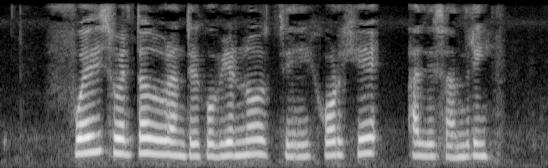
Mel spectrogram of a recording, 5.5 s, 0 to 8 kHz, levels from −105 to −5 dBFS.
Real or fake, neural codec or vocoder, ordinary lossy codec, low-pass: fake; vocoder, 44.1 kHz, 80 mel bands, Vocos; AAC, 32 kbps; 7.2 kHz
